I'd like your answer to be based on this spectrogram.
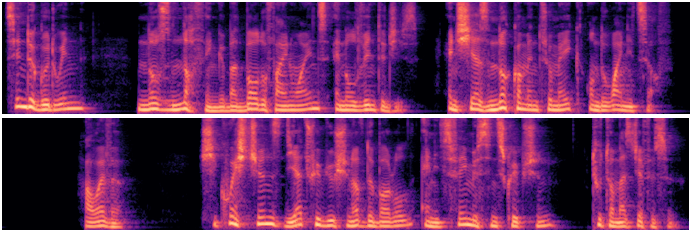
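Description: Husky-voiced man narrating a story. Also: mid-range voice, moderate pace. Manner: dramatic storytelling, building suspense. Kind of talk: scripted narration.

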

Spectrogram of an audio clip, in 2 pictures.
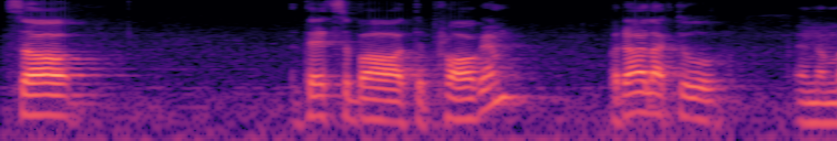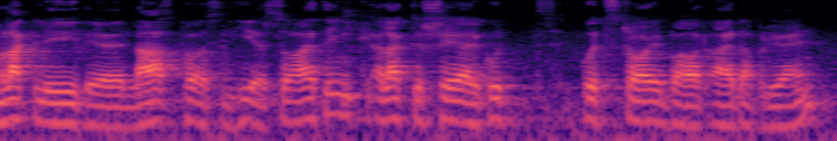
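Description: A man's voice: medium pitch, moderate pace. A man with a German accent gives an unscripted workshop update as program leader, restarting phrases and using plain informal wording. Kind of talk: workshop presentation. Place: workshop room.

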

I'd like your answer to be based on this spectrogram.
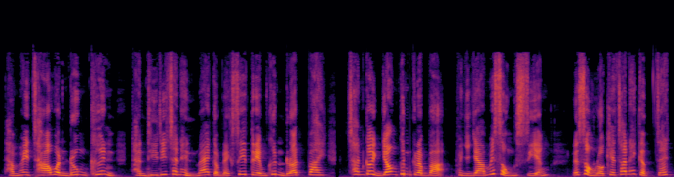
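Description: A woman telling a dramatic first-person story in scripted narration for an animated story video. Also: sits high, no room sound, clean studio sound.

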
